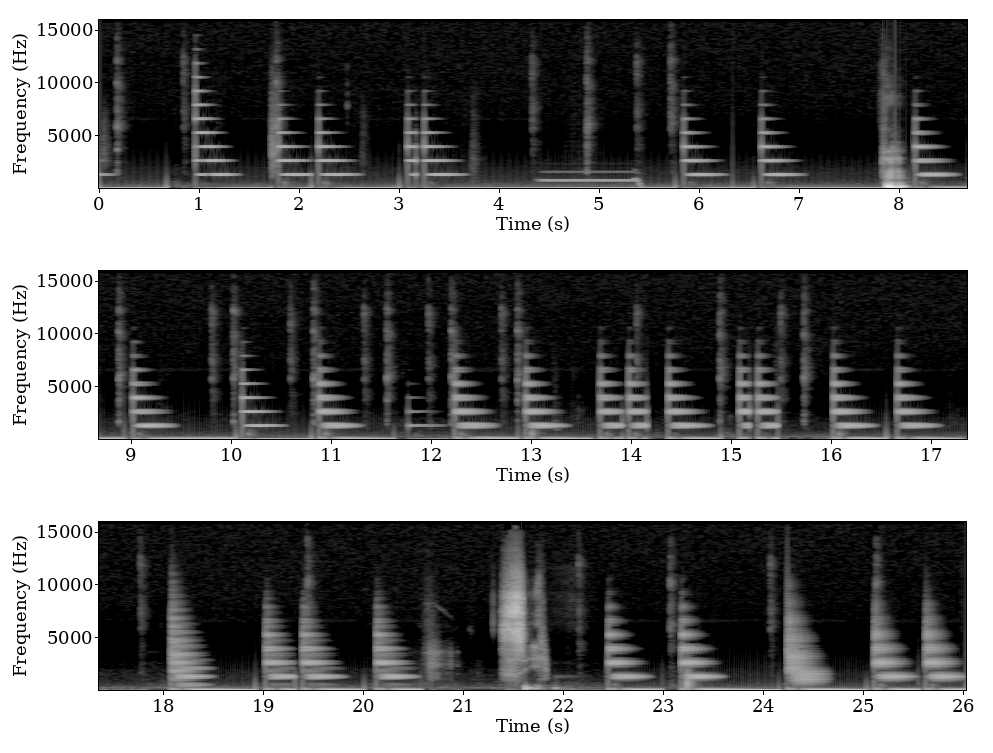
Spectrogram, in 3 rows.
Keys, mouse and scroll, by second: 0.7 click, 4.2 click, 5.3 click, 7.8-9.1 drag, 9.8 click, 10.6 click, 11.3 click, 12.0 click, 12.7 click, 14.0 click, 15.5 click, 17.8-19.6 drag, 22.1 click, 24.1-25.3 drag.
